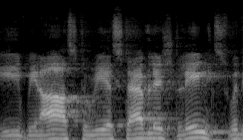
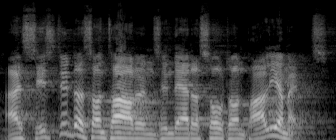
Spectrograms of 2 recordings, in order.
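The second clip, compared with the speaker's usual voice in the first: usual speaking voice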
